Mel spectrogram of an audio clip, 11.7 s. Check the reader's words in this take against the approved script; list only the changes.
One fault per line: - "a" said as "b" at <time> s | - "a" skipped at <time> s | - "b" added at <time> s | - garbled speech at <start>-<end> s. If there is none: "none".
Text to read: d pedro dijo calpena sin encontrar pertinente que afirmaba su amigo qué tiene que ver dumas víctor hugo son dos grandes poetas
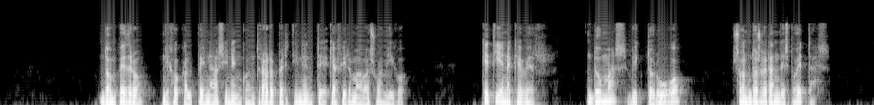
none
